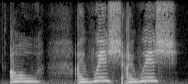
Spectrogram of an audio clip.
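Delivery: high, pleading wish; crying out a wish. A narrator's reading. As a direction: wish urgently, pitch climbing high. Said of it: "cried Rosie".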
